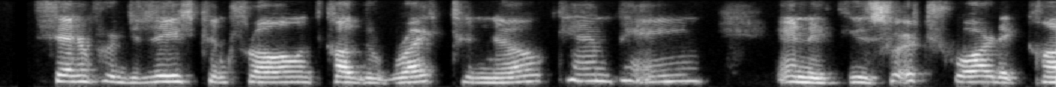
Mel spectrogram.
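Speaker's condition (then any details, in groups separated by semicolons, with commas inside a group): Cerebral palsy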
